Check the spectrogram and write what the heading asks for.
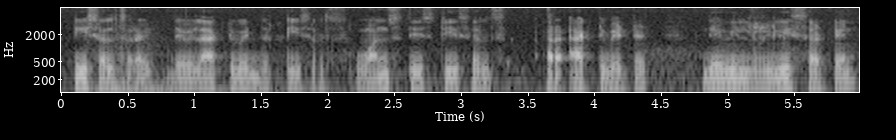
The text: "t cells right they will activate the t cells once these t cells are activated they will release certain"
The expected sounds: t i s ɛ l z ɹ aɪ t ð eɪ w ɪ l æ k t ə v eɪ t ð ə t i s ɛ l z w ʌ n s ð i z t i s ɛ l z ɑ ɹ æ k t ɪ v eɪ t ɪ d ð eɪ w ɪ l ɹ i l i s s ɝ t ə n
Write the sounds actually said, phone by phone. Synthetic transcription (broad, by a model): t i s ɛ l s ɹ aɪ t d eɪ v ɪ l æ k t ə v eɪ t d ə t i s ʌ l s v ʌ n s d i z t i s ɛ l s ɑ ɹ æ k t ɪ v eɪ t ɪ d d eɪ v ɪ l ɹ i l i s s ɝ t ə n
